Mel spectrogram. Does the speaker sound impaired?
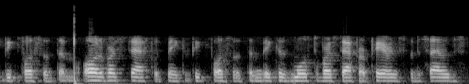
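No.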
